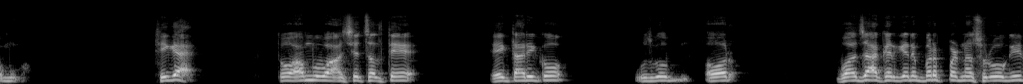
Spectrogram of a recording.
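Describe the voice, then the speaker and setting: A middle-aged Indian army veteran telling a war story as an interview guest, acting out the quoted dialogue. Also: male voice, high-pitched, darkish tone. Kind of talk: storytelling in casual conversation.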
